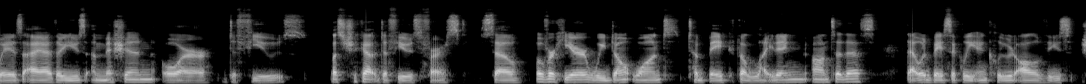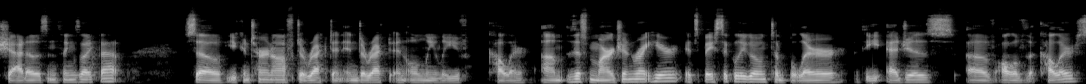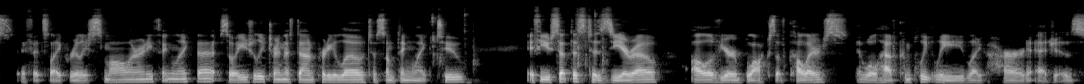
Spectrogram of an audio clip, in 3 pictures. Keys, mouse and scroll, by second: 3.2-5.6 scroll down 1, 7.3-9.5 middle drag, 13.0 click, 14.3 click, 24.9-28.3 drag, 30.0 click, 30.2 Tab.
